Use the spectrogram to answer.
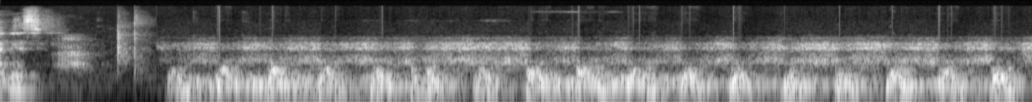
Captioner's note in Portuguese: batimentos cardíacos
